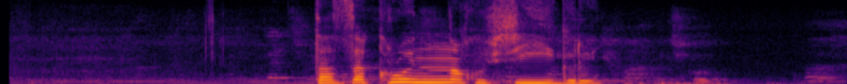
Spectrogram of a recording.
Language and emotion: Russian, angry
